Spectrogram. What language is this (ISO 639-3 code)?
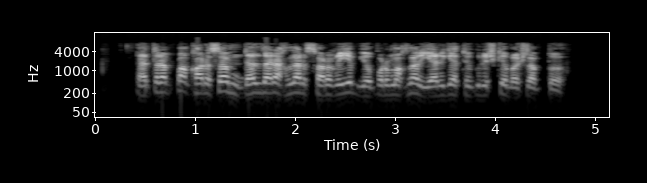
uig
